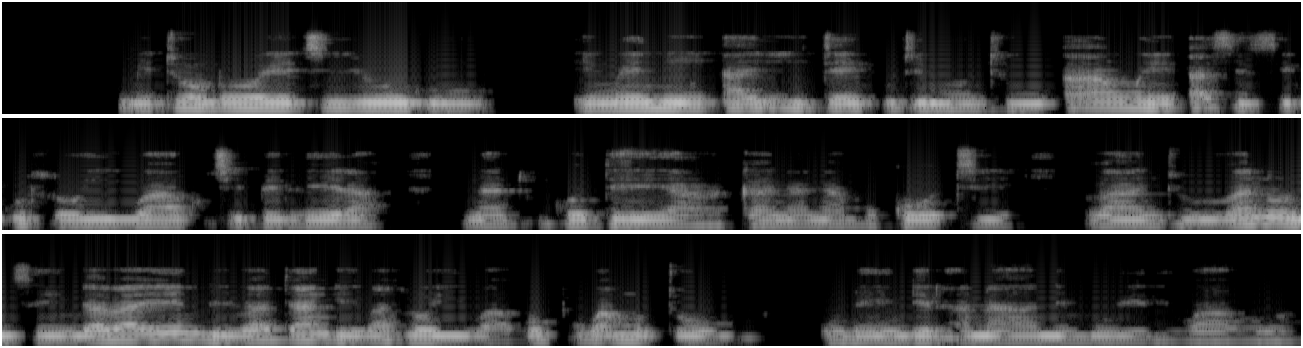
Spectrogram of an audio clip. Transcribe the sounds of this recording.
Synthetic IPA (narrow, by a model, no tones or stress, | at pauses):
mito̞mbo̞je̞t͡ʃijuŋɡu | imwe̞niʔaiːte̞kutimuntʰuamwe̞ʔasisikuɬo̞jiwaku̥t͡ʃibʱe̞ɮe̞ɾa | nadʱiɡo̞dʱejakananamuko̞ti | ʋantʰuʋano̞nziŋɡaʋae̞nde̞ʋataŋɡe̞ʋaɬo̞jiwaʋo̞puwamuto̞mbo | uno̞e̞nde̞ranane̞muʋiriwaːʋo̞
